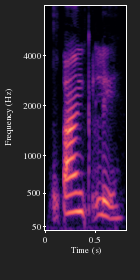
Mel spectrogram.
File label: "qiwanki", Archi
